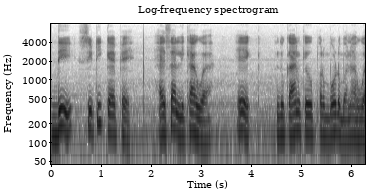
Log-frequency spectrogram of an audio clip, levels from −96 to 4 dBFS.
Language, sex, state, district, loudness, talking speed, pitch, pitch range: Hindi, male, Bihar, West Champaran, -17 LUFS, 145 wpm, 140 Hz, 130-145 Hz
